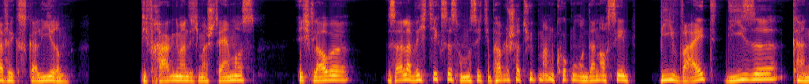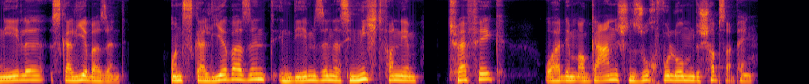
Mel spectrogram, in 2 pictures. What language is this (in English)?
German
